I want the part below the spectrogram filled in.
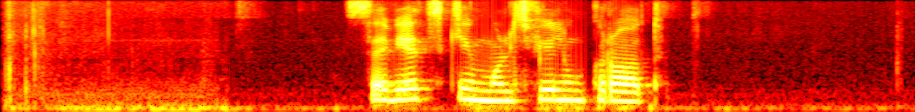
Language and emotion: Russian, neutral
